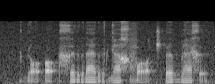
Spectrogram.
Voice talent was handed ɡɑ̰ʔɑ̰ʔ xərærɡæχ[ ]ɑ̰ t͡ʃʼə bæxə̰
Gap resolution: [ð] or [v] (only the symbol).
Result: v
